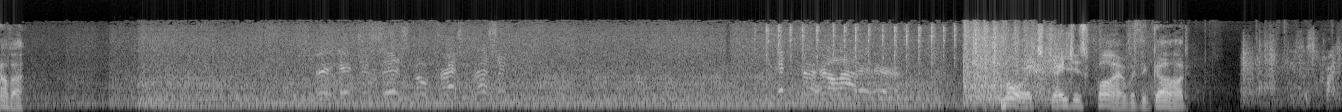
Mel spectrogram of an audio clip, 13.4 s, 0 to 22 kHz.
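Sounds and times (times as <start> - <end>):
speech: 0.0 - 0.4, 7.8 - 9.1, 10.0 - 12.0
boat engine drone approaching Alcatraz: 0.0 - 9.9.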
